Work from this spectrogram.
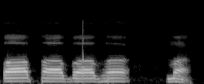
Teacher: प फ ब भ म बोलने पर क्या होता है? हमारा दोनों ओठ जो है वो आपस में सटती है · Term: प वर्ग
